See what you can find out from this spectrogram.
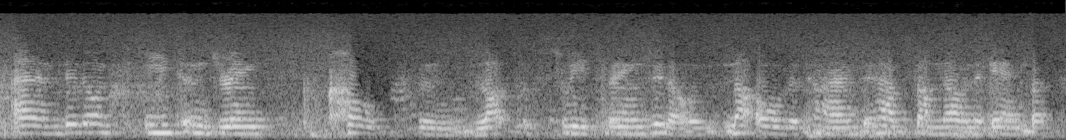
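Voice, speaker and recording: A woman's voice: on the low side, a little slow. Earnest woman heard from across a room. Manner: earnest, calm, faith-filled. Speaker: interviewee. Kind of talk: videotaped personal statement. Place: room inside a residential compound building. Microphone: camcorder microphone some distance away. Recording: distant, echoey, hissy old videotape.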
